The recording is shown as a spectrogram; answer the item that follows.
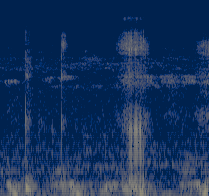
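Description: A short breathy huff about a second and a quarter in, over a faint steady high whine and a low rhythmic pulsing in the room.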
